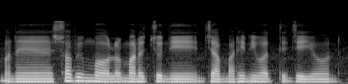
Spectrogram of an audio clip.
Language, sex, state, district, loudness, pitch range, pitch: Chakma, male, Tripura, Dhalai, -15 LUFS, 130-135 Hz, 130 Hz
